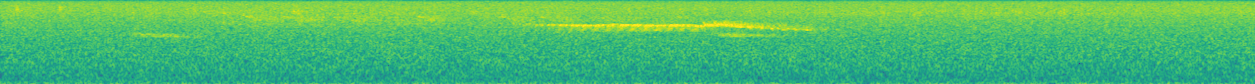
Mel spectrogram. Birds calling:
Anna's Hummingbird (Calypte anna), Orange-crowned Warbler (Leiothlypis celata), Hermit Thrush (Catharus guttatus)

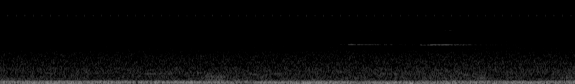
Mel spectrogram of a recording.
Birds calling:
Blue Jay (Cyanocitta cristata)

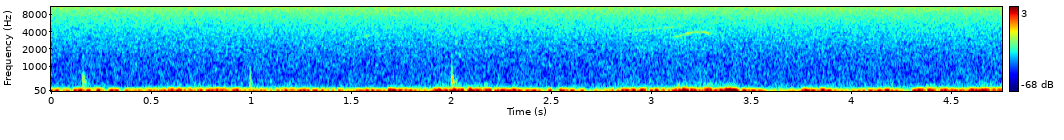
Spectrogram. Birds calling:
Hawaii Amakihi (Chlorodrepanis virens)

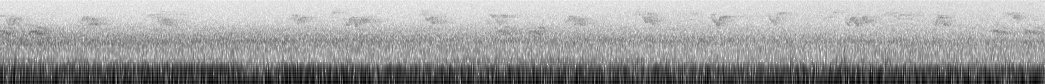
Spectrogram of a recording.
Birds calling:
Gray Catbird (Dumetella carolinensis), Red-eyed Vireo (Vireo olivaceus), American Crow (Corvus brachyrhynchos)

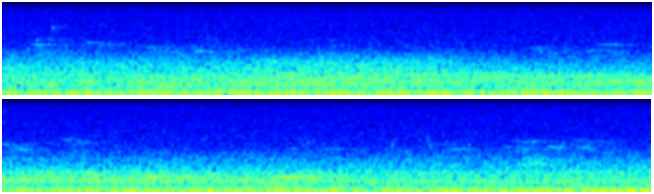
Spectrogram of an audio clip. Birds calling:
American Robin (Turdus migratorius), Red-bellied Woodpecker (Melanerpes carolinus), Mourning Dove (Zenaida macroura)

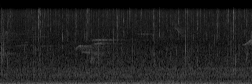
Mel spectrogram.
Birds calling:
Red-bellied Woodpecker (Melanerpes carolinus), Wood Thrush (Hylocichla mustelina)

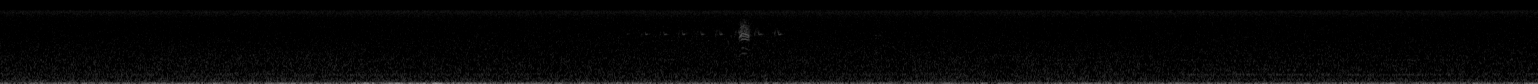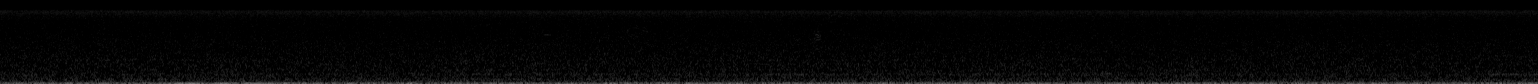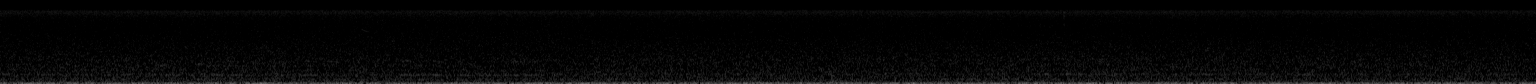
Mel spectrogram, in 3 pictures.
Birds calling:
Hawaii Amakihi (Chlorodrepanis virens)

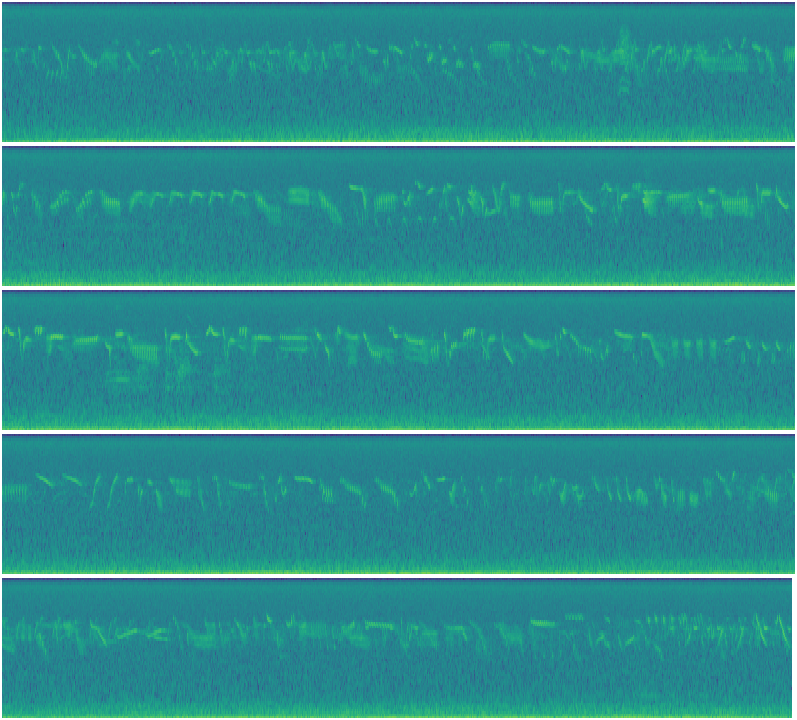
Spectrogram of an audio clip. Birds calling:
Eurasian Skylark (Alauda arvensis), Erckel's Francolin (Pternistis erckelii), Hawaii Amakihi (Chlorodrepanis virens)

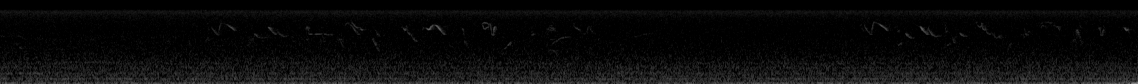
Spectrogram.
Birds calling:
Warbling White-eye (Zosterops japonicus), House Finch (Haemorhous mexicanus)

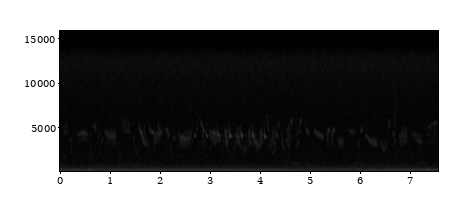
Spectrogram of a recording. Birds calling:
Eurasian Skylark (Alauda arvensis), Hawaii Amakihi (Chlorodrepanis virens)

